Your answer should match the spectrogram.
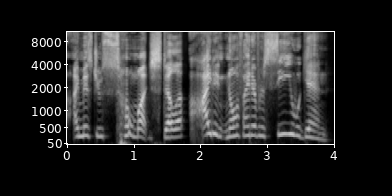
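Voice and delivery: choked up with joy; tearful. Acted. Ben Ben hugs Stella after years apart, tearful. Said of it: "squeezed tears right out".

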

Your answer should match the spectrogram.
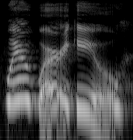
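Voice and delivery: put-on high, whiny wail of an abandoned little boy; tearful child. Eli confronts mom who was downstairs, tearful child voice. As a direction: imitate a small child's tearful reproach. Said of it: "he has tears in his eyes".

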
